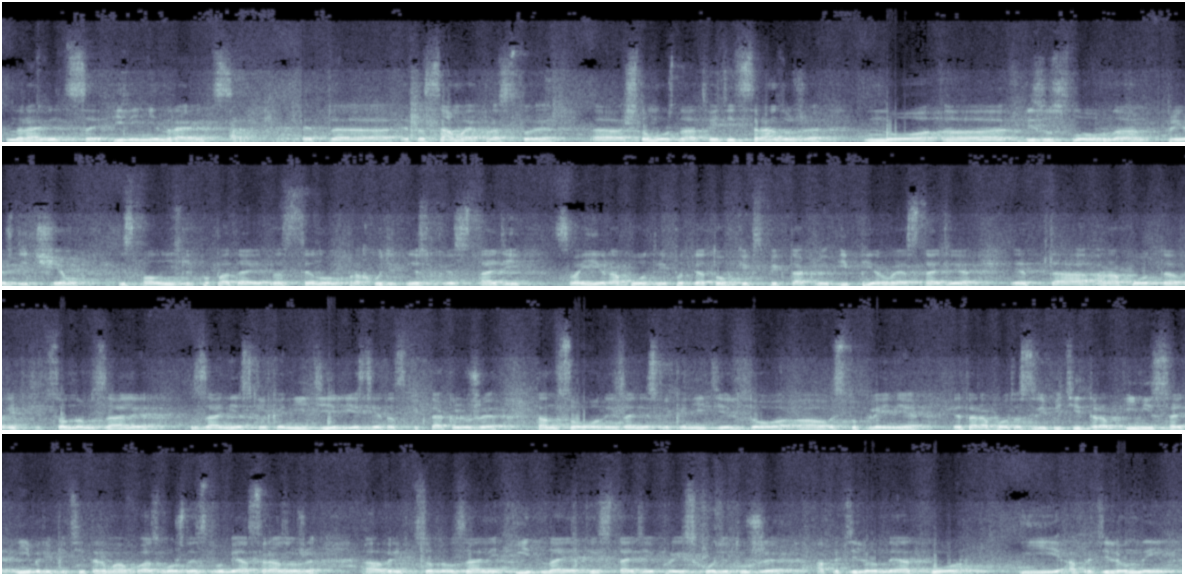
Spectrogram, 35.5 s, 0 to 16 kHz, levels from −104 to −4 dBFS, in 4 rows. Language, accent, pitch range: Russian, native, 95-110 Hz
